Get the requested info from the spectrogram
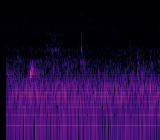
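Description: Steady trickle of running water with a low electrical hum from an aquarium, with a faint plink about half a second in and another about a second in.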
